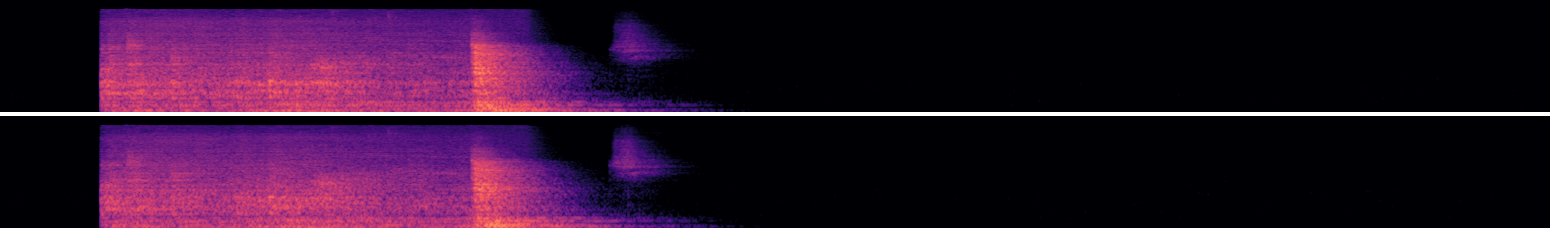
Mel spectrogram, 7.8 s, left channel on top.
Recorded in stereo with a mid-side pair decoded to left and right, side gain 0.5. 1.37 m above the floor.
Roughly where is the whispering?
Ahead right.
